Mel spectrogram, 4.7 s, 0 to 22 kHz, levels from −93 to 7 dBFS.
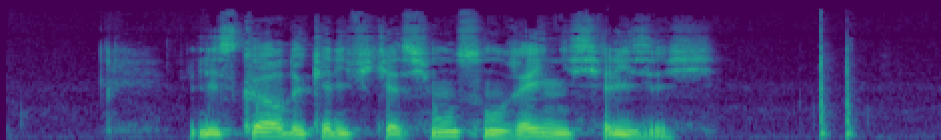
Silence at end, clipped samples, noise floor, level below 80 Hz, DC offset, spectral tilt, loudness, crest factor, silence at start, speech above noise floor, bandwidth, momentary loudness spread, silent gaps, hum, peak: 0.45 s; under 0.1%; -60 dBFS; -56 dBFS; under 0.1%; -5 dB/octave; -21 LUFS; 16 dB; 0.95 s; 40 dB; 15.5 kHz; 17 LU; none; none; -8 dBFS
